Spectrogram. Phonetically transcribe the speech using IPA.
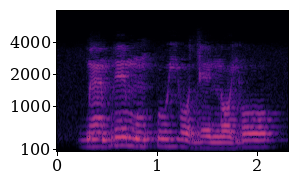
ɡ͡b ɛ̃˧ b e˦ m ũ˧ k͡p u˦ j o˦˨ d e˨ n ɔ˨ j o˧

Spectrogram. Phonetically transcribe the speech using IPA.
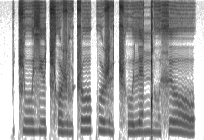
t͡ɕ uː zʲ ʊː t͡ɕʰ o ʐ ṳ ʈ͡ʂ oː k u ʐ e̤ ʈ͡ʂʰ u lʲ a ŋ͡ǃ o̤ xʲ oː

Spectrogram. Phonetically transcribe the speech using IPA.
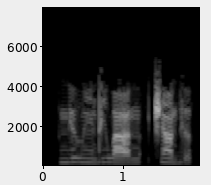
mʲ ø β ĩː d i w aː n | t͡ʃ ã bʲ ə

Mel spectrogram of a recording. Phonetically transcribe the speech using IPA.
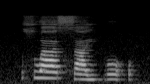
s w a˧ s a˨˩ j b o˨ ʔ

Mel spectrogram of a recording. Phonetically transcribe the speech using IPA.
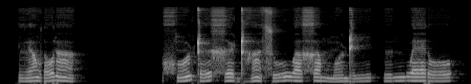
lʲ ɐ̃˩˧˩ lˠ ɾ o˩˥ ɾ ɐ̃˩˧˩ | x õ˩˥ ʈ ɘ˩˥ x ɘ˩˧˩ ɖʱ ɐ̃˩˧˩ s u˩˧ w ɐ˦ x ɐ˦ m õ˩˧ ɖ i˩˧ | ɨ˩˧ ŋ w ɛ˦ ɾ o˩˧

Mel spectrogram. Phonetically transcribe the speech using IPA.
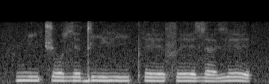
ɲ ĩ˨ t͡ʃ o˨ z ɪ˨ d iː˨ j iː˨ pʰ eː˨ f eː˨ z ɛ˨ ɣ e˦˨

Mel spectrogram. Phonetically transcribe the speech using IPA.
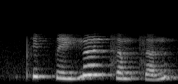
pʰ ɪ˥ k̚ p e˨ j m œː˥ n t͡s ɐ˨ m t͡s ɐ˨˥ n

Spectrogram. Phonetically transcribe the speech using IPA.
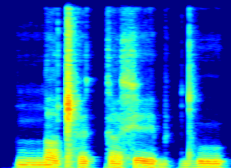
nː a ǁʰ ɛ kː æ x e b | dʱ u

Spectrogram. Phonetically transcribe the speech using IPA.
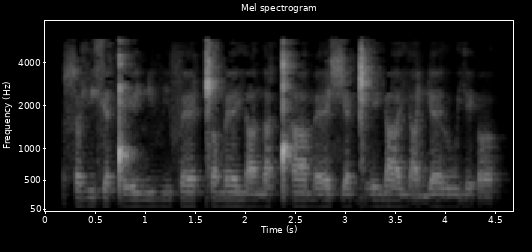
ɬ ʌ˧ ʒ i˧ xʲ a˧ ǃ eː˩˧˩ ɲ i˧ β i˩˧˩ f ɛː˧ ǁ ʌ˧ m ɛː˧ j a˩˧˩ n a˧ ǃʰ aː˧ m ɛː˩˧˩ ɕ ɛ˩˧˩ ɡ͡ǁ eː˧ j aː˧ j a˩˧˩ ɲ ɛː˧ l uː˧ j e˧ ʔ ʌ˧

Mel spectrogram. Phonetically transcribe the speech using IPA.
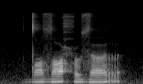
dˤ u zˤ ɘ ħ u z ɐ r

